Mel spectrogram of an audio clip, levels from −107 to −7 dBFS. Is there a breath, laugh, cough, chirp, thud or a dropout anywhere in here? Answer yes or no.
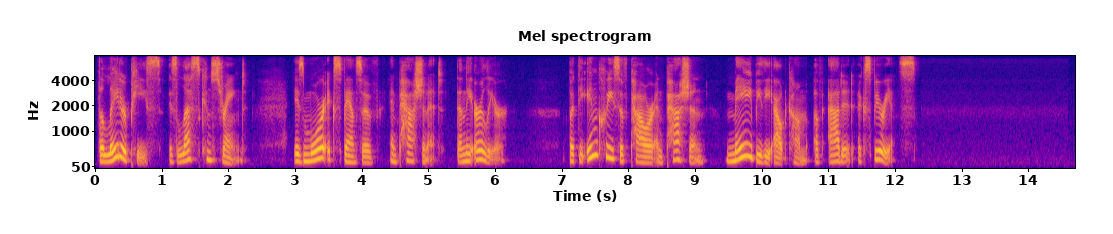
no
